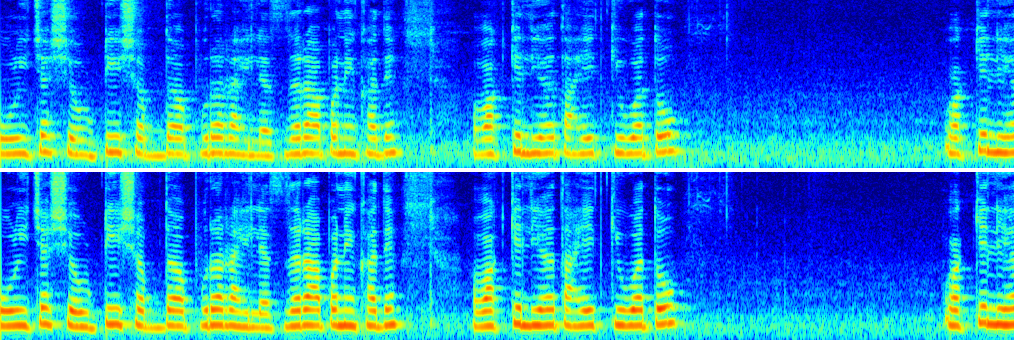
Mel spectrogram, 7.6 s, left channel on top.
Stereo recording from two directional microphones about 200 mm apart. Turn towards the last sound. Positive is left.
turn(degrees=-40)  # may be behind; listen again after turning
